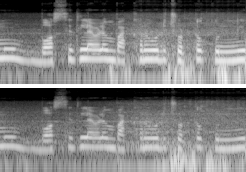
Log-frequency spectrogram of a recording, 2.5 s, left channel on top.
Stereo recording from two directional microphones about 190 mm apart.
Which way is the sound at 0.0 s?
30° left (ahead or behind).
